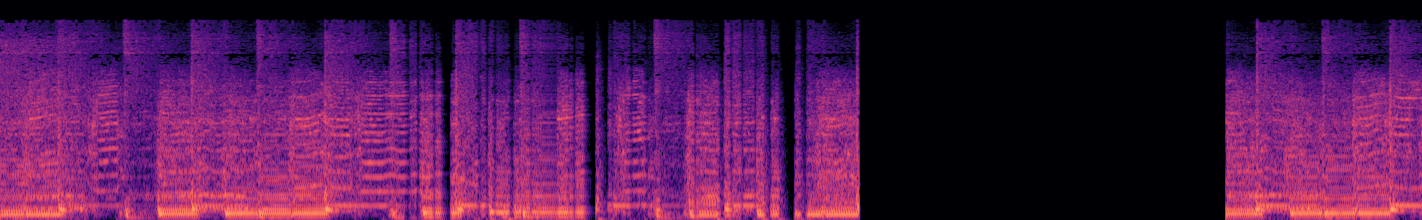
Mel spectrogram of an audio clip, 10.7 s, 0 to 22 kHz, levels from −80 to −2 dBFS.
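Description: From 3.03 to 6.06 s, repeated packet loss leaves the stream full of short holes, up to 122 ms, patched by stretching earlier sound, so about a third sounds choppy and robotic. At 6.44 s the input was likely lost, and the audio dropout to silence writes silence for 2.76 s, with no room tone, until 9.20 s.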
